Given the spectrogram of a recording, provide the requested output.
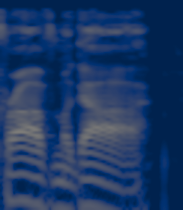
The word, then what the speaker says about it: Krav Maga: Now, I know it's pronounced Krav Maga, but it's Maga, M-A-G-A.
